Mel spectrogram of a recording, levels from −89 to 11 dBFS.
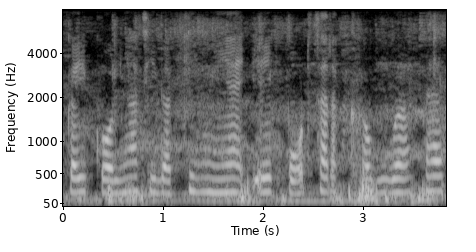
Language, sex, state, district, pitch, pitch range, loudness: Hindi, female, Punjab, Fazilka, 215 Hz, 210-220 Hz, -18 LUFS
